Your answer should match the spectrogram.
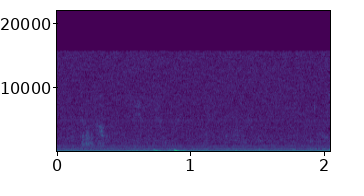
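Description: Steady low electrical hum from the PA system. About a second in there are a few soft, low thumps of the microphone being handled as it is passed over and set on its stand.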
